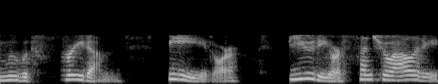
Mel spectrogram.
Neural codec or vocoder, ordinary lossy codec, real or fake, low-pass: vocoder, 22.05 kHz, 80 mel bands, HiFi-GAN; AAC, 16 kbps; fake; 7.2 kHz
